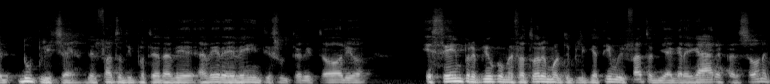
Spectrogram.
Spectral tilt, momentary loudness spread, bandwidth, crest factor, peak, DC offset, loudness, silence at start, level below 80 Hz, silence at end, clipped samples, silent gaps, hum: -9.5 dB/octave; 9 LU; 10 kHz; 16 dB; -4 dBFS; under 0.1%; -21 LUFS; 0 s; -42 dBFS; 0 s; under 0.1%; none; none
